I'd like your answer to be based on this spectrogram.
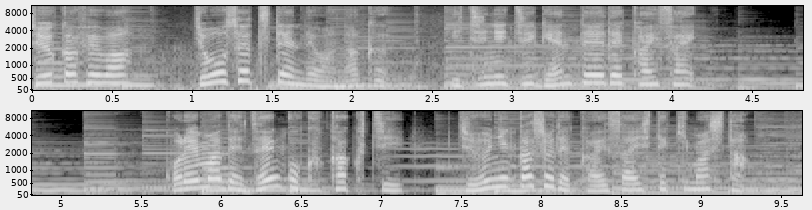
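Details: Adult narrator; Fluent speech.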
